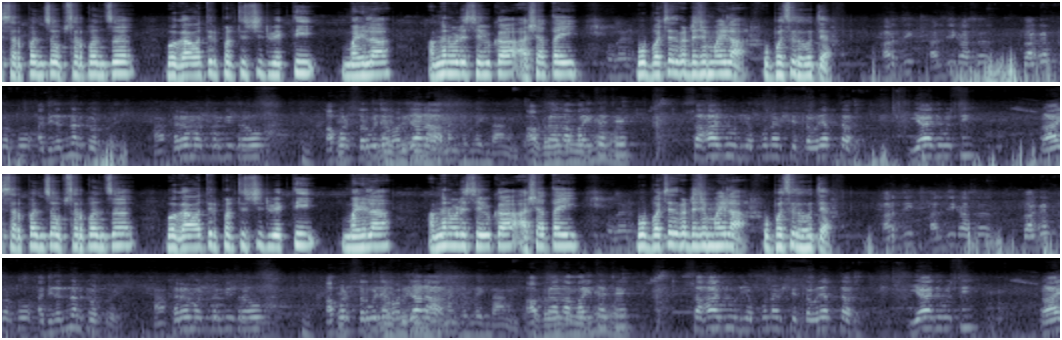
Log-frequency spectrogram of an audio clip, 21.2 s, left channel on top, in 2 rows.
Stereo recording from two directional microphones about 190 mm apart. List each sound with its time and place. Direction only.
0.0 s speech: centre (ahead or behind)
9.3 s a sound: 10° left (ahead or behind)
10.9 s a man's voice: 10° left (ahead or behind)
13.0 s a man's voice: 15° left (ahead or behind)
20.9 s speech: 10° right (ahead or behind)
